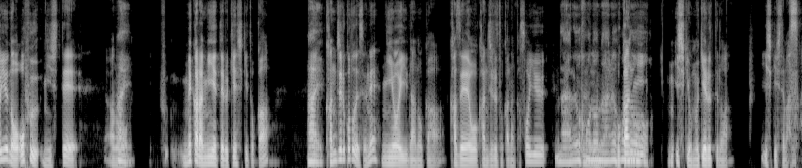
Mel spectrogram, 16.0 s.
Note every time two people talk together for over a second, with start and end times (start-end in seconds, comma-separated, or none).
11.6-13.0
